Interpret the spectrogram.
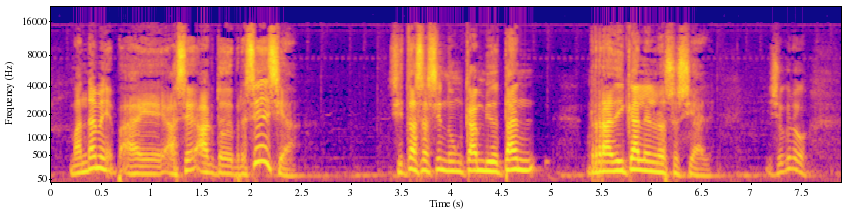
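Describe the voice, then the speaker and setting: A man's high voice with an Uruguayan accent, very wide pitch swings, a fairly slow pace and long, frequent pauses. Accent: Uruguayan Rioplatense Spanish. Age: 50s. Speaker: actor and TV personality. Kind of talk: casual chat.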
